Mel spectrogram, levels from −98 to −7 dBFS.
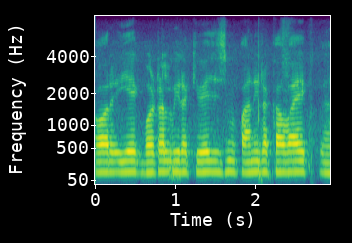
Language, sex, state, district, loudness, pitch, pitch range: Hindi, male, Haryana, Jhajjar, -16 LUFS, 145 Hz, 145-150 Hz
